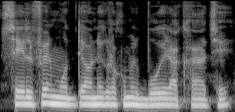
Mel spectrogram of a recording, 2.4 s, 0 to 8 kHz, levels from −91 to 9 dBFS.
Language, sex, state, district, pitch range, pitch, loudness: Bengali, male, West Bengal, Alipurduar, 120-140 Hz, 130 Hz, -12 LUFS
